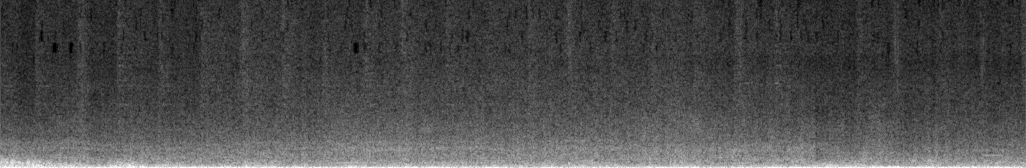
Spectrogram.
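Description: A truck engine rumbles as the truck drives over rough ground.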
